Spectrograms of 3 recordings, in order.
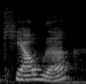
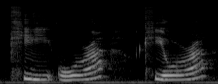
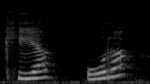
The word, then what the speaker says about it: Kia ora: Lots of people say Kia ora, but there's no silent letters in te reo. The A has to be pronounced. So that's either Kia Ora, or as most Māori people will say, they put this A and this O together, Kia ora, Kia ora, ao, like the beginning of Aotearoa, Kia ora, with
